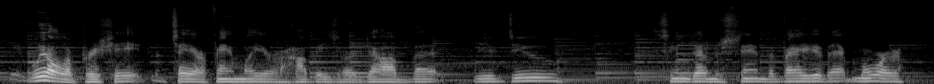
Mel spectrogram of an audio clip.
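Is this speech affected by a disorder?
Yes: ALS; over two years since diagnosis.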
